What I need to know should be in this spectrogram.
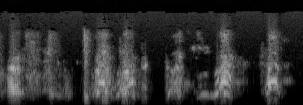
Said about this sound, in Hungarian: És közben itten kutyák vannak.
